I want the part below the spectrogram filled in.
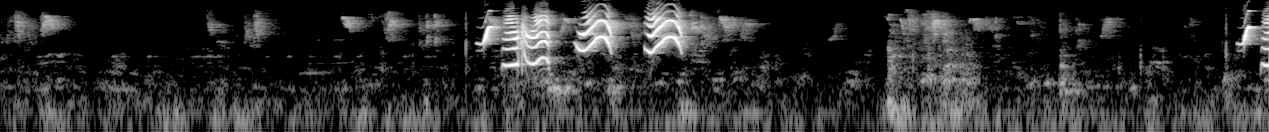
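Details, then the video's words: Talking parrot, soft scattered chatter, then a run of four loud, wavering, up-and-down syllables in the middle. Quiet murmuring follows, and another loud note comes at the very end. "parrot talking papa || parrot talking mummy"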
